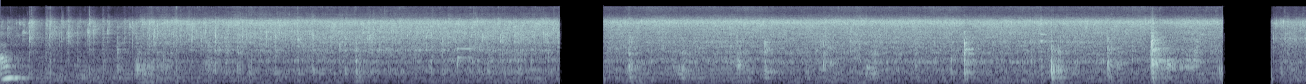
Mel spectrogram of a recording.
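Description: Small onions (shallots) and green chillies frying in hot oil with popped mustard seeds in a pressure pan: a steady sizzle that grows louder about a second in, with clicks and scrapes of a metal spoon stirring. The sizzle drops out briefly twice.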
